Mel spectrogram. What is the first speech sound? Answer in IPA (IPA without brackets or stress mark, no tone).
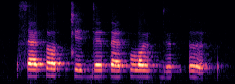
s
